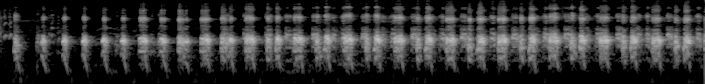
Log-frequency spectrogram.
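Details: Two-year-old hybrid partridge from Dushanbe, meant for fighting and hunting, calls close and loud in a long unbroken series of clucking chuk notes, about four per second, for seven seconds.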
